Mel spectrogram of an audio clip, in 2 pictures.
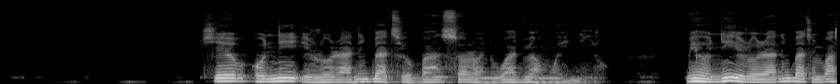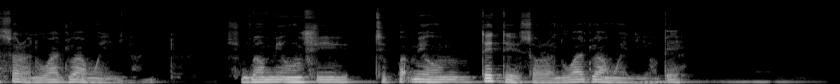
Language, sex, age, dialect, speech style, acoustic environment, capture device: Yoruba, male, 25-34, Nigeria - Lagos Yoruba, focused, silence, mobile / Linux / Chrome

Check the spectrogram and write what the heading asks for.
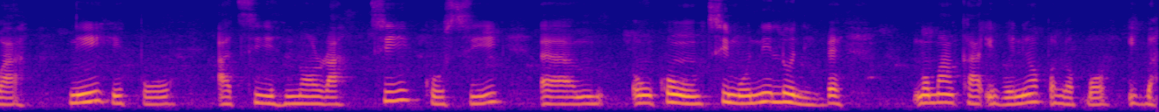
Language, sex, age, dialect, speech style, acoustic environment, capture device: Yoruba, female, 35-44, Nigeria - Ibadan, relaxed, silence, mobile / Linux / Chrome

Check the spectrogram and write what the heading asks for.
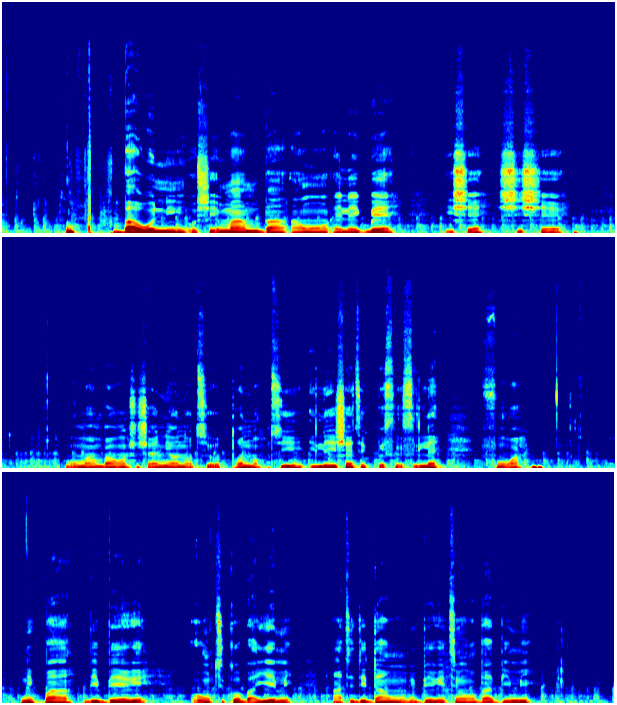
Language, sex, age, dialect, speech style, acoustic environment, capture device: Yoruba, male, 25-34, Nigeria - Nigerian Standard, happy; relaxed, silence, mobile / macOS / Safari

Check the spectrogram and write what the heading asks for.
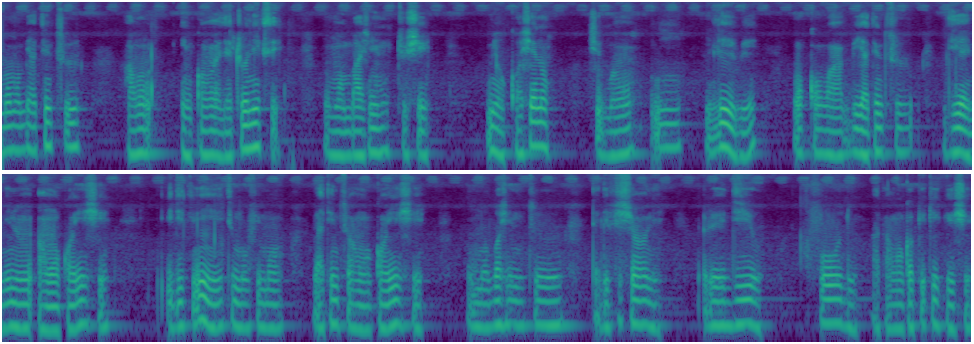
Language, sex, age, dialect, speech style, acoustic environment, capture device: Yoruba, male, 18-24, Nigeria - Ibadan, focused, nature, mobile / Linux / Chrome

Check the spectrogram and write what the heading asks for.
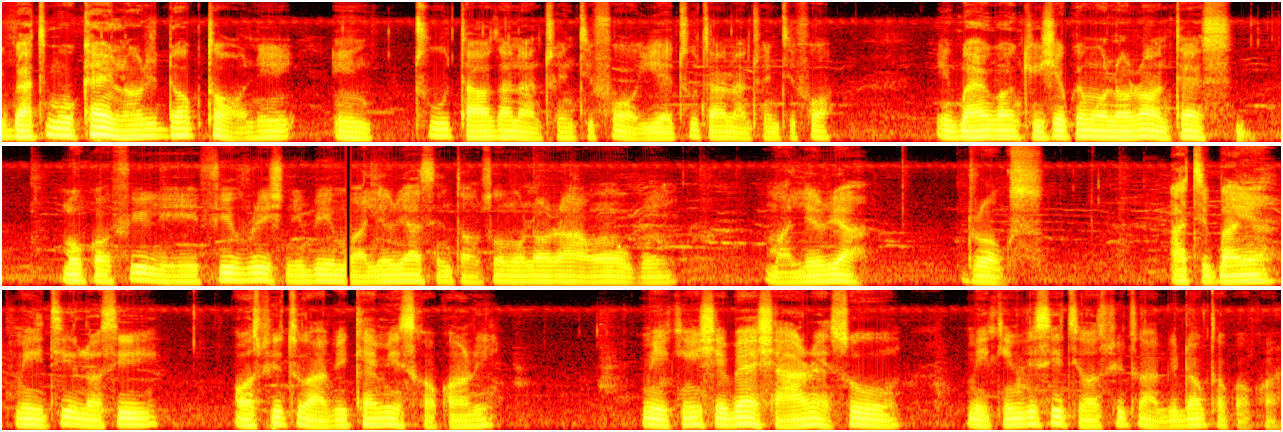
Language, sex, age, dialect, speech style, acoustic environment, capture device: Yoruba, male, 35-44, Nigeria - Ibadan, happy, nature, mobile / Linux / Chrome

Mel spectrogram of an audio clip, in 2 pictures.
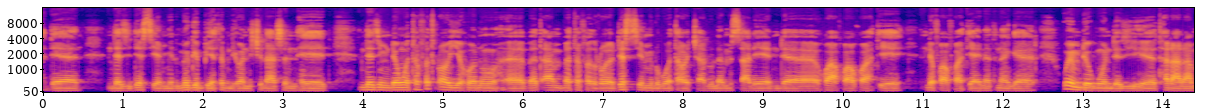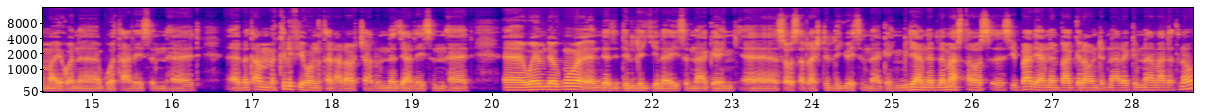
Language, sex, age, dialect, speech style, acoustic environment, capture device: Amharic, male, 35-44, Ethiopia - Gojjam, happy, nature, mobile / Linux / Chrome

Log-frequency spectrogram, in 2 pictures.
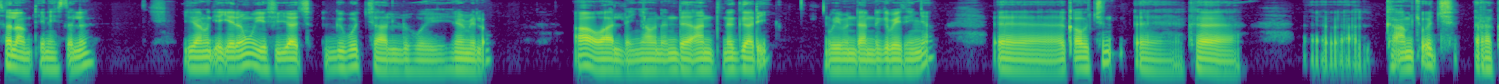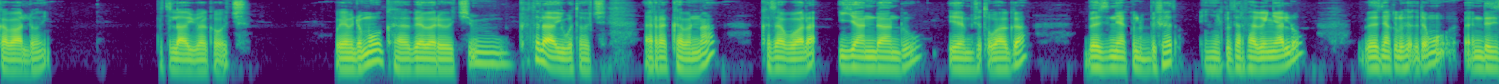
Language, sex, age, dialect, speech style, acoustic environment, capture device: Amharic, male, 18-24, Ethiopia - Gondar, happy; nervous; anxious, people talking; nature; silence, mobile / Linux / Chrome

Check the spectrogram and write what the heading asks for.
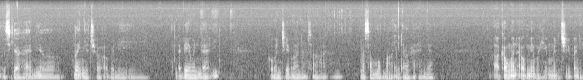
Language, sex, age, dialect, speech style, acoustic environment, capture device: Hausa, male, 25-34, Nigeria - Nigerian Standard, happy; relaxed; focused; excited, nature; silence, mobile / Linux / Chrome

